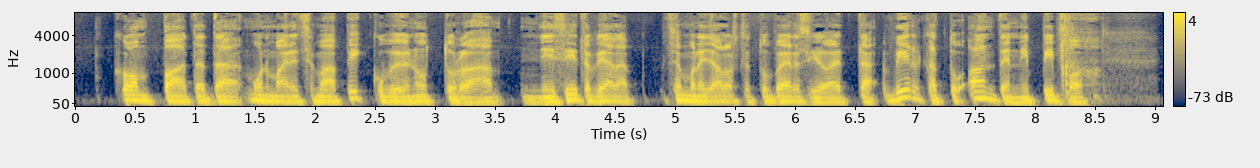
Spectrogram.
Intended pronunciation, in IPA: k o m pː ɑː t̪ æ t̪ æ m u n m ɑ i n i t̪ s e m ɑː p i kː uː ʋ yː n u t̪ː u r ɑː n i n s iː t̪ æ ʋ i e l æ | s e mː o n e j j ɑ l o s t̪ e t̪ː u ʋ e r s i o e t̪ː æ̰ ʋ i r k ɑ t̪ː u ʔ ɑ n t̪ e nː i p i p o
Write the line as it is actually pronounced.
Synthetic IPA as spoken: k o m pː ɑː t̪ æ t̪ æ m u n m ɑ i n i t̪ s e m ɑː p i kː u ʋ yː n u t̪ː u r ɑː n i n s iː t̪ æ ʋ i æ l æ | s e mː o n e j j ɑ l o s t̪ e t̪ː u ʋ e r s i o e t̪ː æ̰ ʋ i r k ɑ t̪ː u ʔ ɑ n t̪ e nː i p i p o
